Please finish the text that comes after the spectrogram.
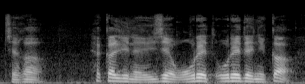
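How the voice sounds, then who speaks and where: A man's voice: mid-range voice, normal speed, a little mellow. A male pastor preaching a sermon, firing rhetorical questions at the congregation and answering them himself, with sudden emphatic exclamations.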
